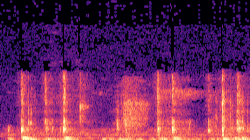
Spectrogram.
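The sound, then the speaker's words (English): Rapid, uneven clicking of computer keys fills the two seconds, a burst of typing with irregular taps and short pauses, no voices present. “Oh God, who's typing out looking for more musicals?”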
